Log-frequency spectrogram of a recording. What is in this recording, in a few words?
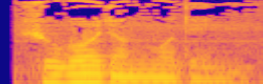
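happy birthday bengali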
